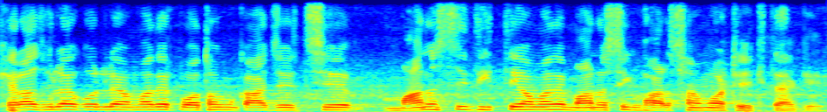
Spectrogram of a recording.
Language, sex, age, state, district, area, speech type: Bengali, male, 18-30, West Bengal, Paschim Medinipur, rural, spontaneous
